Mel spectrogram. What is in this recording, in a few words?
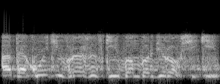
bomber attack, dialogs russian; War Thunder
